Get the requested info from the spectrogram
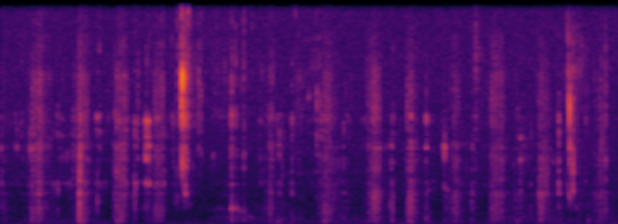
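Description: Close-miked chewing of raw bell pepper: a quick, irregular series of crisp crunches as the mouthful is bitten and chewed.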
